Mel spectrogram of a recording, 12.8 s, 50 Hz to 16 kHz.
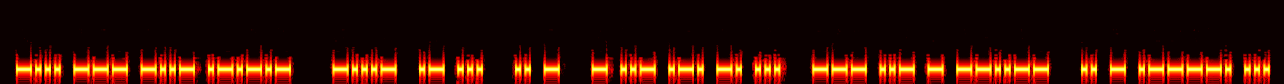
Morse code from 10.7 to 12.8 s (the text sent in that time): IT'S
